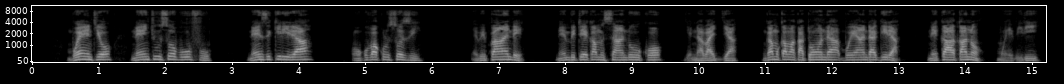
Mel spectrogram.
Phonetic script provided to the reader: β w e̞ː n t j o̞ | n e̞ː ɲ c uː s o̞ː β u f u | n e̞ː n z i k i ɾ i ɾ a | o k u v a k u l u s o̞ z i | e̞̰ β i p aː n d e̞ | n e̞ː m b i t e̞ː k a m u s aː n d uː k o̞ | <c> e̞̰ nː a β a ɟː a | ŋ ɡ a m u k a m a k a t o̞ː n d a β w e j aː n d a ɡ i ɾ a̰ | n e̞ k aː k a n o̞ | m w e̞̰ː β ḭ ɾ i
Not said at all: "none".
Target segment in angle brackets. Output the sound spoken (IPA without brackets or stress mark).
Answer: ɟ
